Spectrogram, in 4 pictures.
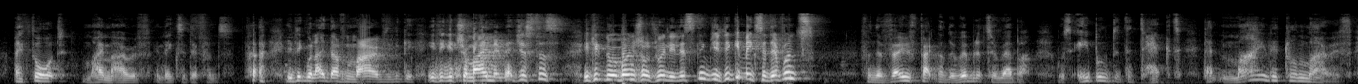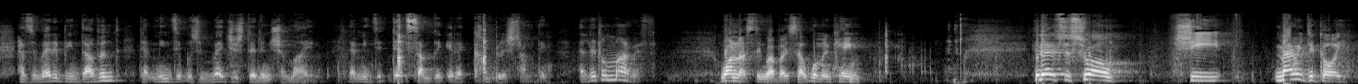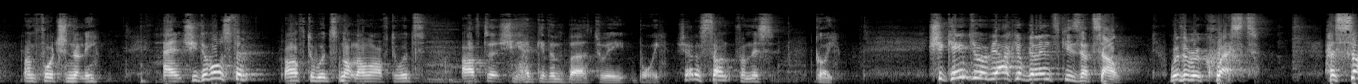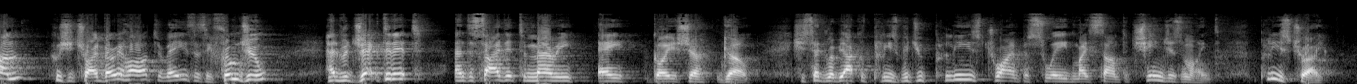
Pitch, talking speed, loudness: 215 Hz, 185 wpm, -13 LUFS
